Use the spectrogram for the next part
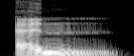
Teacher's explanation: All what you have to do is letting air out through your nasal cavity. And this sound coming from the nasal cavity is then called غنة, which then represents the second half of the sound of Noon.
